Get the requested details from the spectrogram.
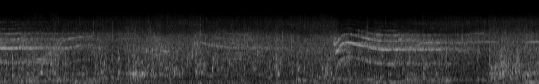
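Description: Dolphin whistles: thin, tonal sweeps, one sliding up sharply then gliding down, over a watery wash.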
